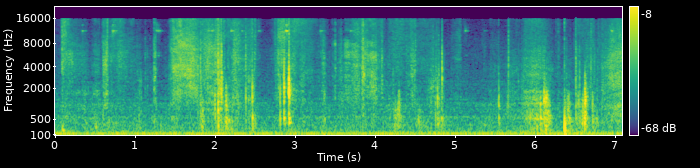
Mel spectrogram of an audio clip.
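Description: Pages of a hardcover picture book being turned by hand and brushed flat: soft paper rustles and light taps, a cluster around two to three seconds in and another about six seconds in, over a faint steady low hum.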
